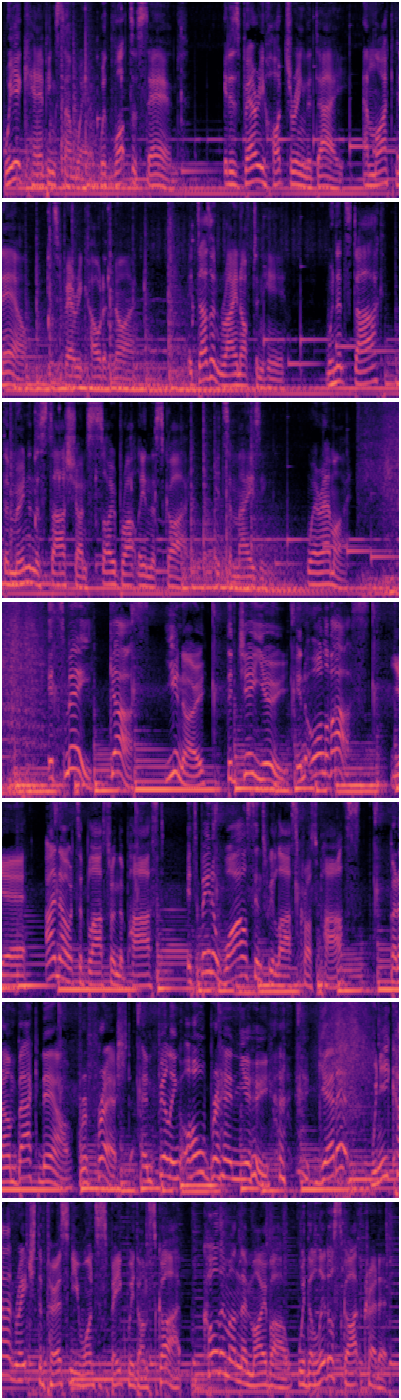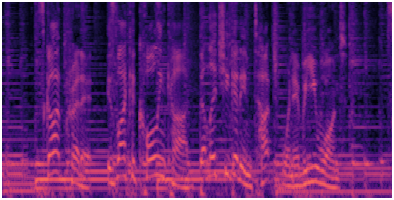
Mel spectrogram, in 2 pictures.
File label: english australian commercial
